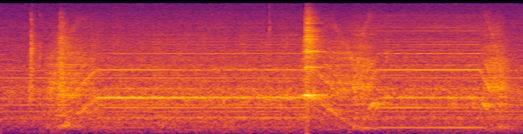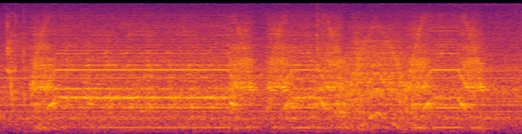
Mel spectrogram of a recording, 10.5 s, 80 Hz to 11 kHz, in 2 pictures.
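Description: Stepper motors on a home-built CNC mill whining as the axes are jogged under Mach3. There are several moves, each with a pitch that rises as the motor speeds up, holds steady, then falls as it slows, and a sharp click about three seconds in.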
